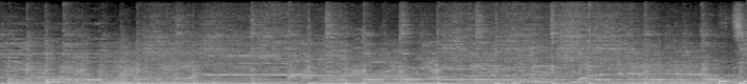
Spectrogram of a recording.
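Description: Live dangdut band playing an instrumental passage: keyboard melody and hand drums over a steady beat.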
